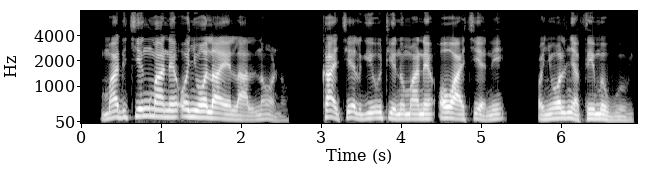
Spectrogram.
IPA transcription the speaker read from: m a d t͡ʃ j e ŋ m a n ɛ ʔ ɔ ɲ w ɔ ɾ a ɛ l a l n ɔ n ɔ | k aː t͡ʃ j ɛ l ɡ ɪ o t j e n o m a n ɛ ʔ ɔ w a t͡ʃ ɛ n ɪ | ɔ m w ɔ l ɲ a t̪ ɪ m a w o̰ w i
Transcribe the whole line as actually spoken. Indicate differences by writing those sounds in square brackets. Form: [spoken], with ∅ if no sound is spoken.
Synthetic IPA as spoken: m a d t͡ʃ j e ŋ m a n ɛ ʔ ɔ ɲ w ɔ [l] a ɛ l a l n ɔ n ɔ | k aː t͡ʃ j ɛ l ɡ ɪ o t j e n o m a n ɛ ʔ ɔ w a t͡ʃ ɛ n ɪ | ɔ [ɲ] w ɔ l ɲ a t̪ ɪ m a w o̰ w i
